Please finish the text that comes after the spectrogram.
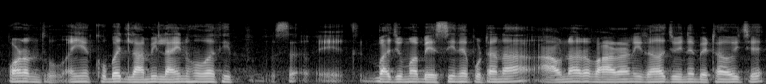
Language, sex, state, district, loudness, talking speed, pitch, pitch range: Gujarati, male, Gujarat, Valsad, -17 LUFS, 135 wpm, 125 Hz, 120-130 Hz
